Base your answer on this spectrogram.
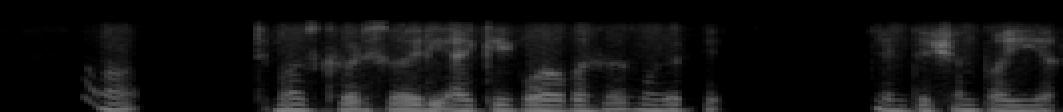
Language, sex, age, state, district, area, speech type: Kashmiri, male, 18-30, Jammu and Kashmir, Pulwama, urban, conversation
